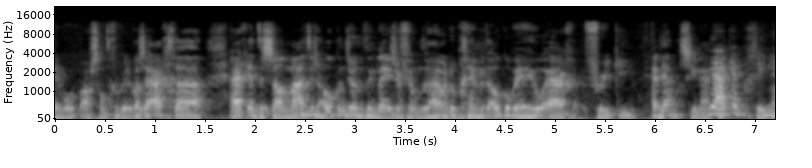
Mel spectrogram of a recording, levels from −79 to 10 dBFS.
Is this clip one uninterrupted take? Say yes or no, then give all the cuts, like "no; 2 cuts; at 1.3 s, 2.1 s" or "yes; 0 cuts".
yes; 0 cuts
